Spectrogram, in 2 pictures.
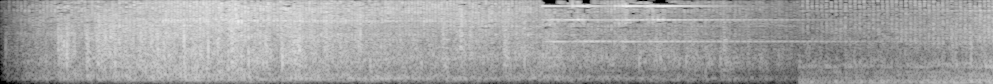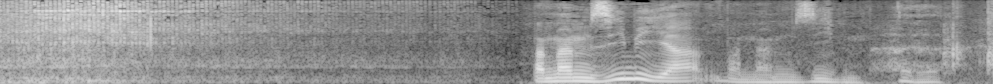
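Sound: car driving past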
